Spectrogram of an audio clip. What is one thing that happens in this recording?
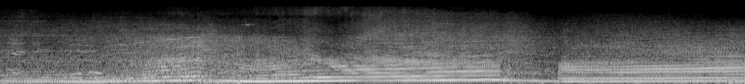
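A car engine revs hard and shifts up through the gears as the car races past outdoors.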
